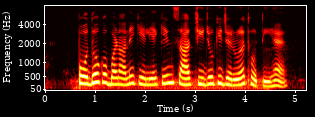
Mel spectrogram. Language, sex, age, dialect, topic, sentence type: Hindi, female, 36-40, Hindustani Malvi Khadi Boli, agriculture, question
